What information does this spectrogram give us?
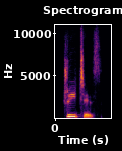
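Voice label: "treatise", Indian English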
